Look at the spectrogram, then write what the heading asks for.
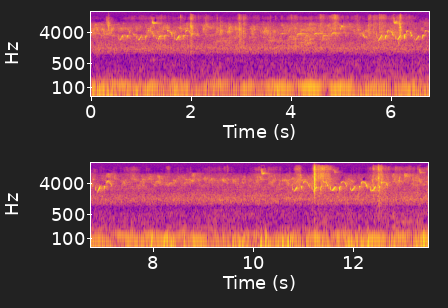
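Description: A songbird singing three short phrases of quick, looping repeated notes, roughly every five seconds, over a steady low rumble.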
